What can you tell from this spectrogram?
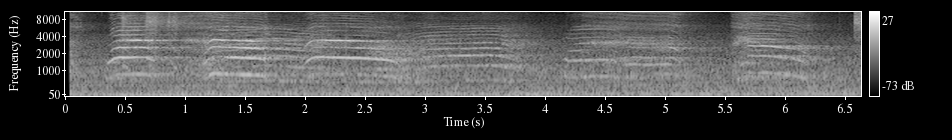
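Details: Three rescued kittens in Vietnam, said to be happy before adoption, meow loudly in overlapping, high, thin cries that rise briefly and then fall.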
